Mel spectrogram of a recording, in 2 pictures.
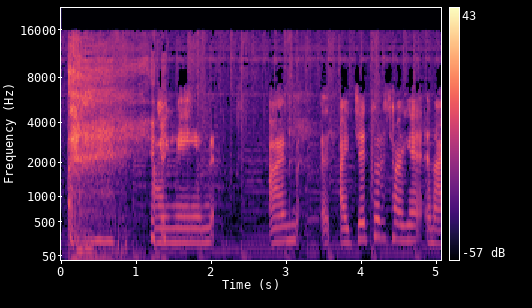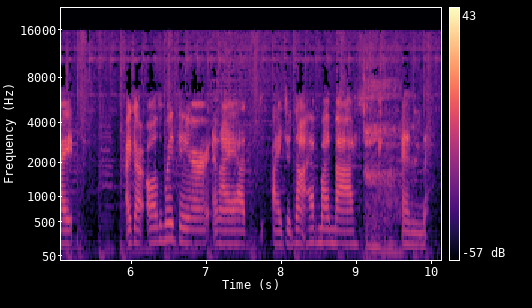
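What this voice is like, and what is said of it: Sounds sick, congested voice. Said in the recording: “are you sick? You sound sick.”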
